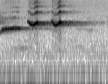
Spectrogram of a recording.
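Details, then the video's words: Jalak uret starling giving a short clear whistle that starts low and rises, then two brighter higher notes with harmonics, fading out after about a second. "JALAK URET FULL ISIAN GACOR"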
